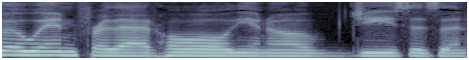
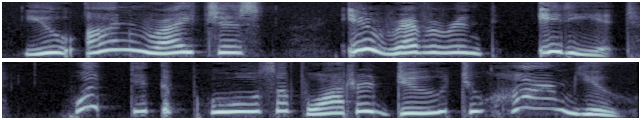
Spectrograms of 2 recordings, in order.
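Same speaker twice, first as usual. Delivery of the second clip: high-pitched indignant scolding; irritated outburst; 9 semitones higher, 3 dB louder than usual. A narrator's reading. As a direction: tell him off in theatrical indignation. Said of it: "Jesus was irritated".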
